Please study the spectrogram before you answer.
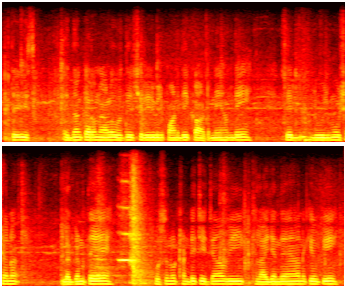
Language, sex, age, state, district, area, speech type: Punjabi, male, 18-30, Punjab, Shaheed Bhagat Singh Nagar, rural, spontaneous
